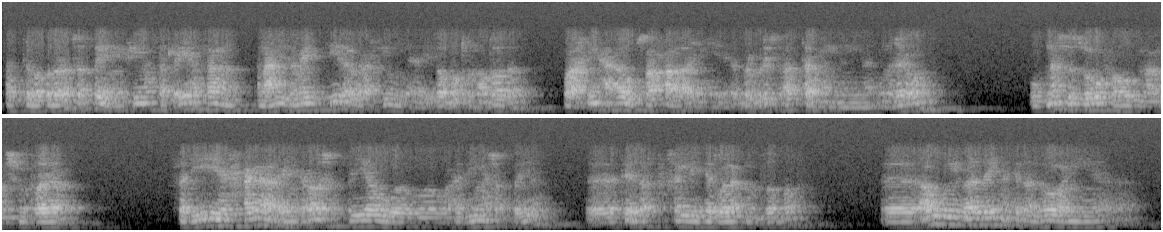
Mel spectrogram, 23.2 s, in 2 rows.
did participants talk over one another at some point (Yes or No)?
No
